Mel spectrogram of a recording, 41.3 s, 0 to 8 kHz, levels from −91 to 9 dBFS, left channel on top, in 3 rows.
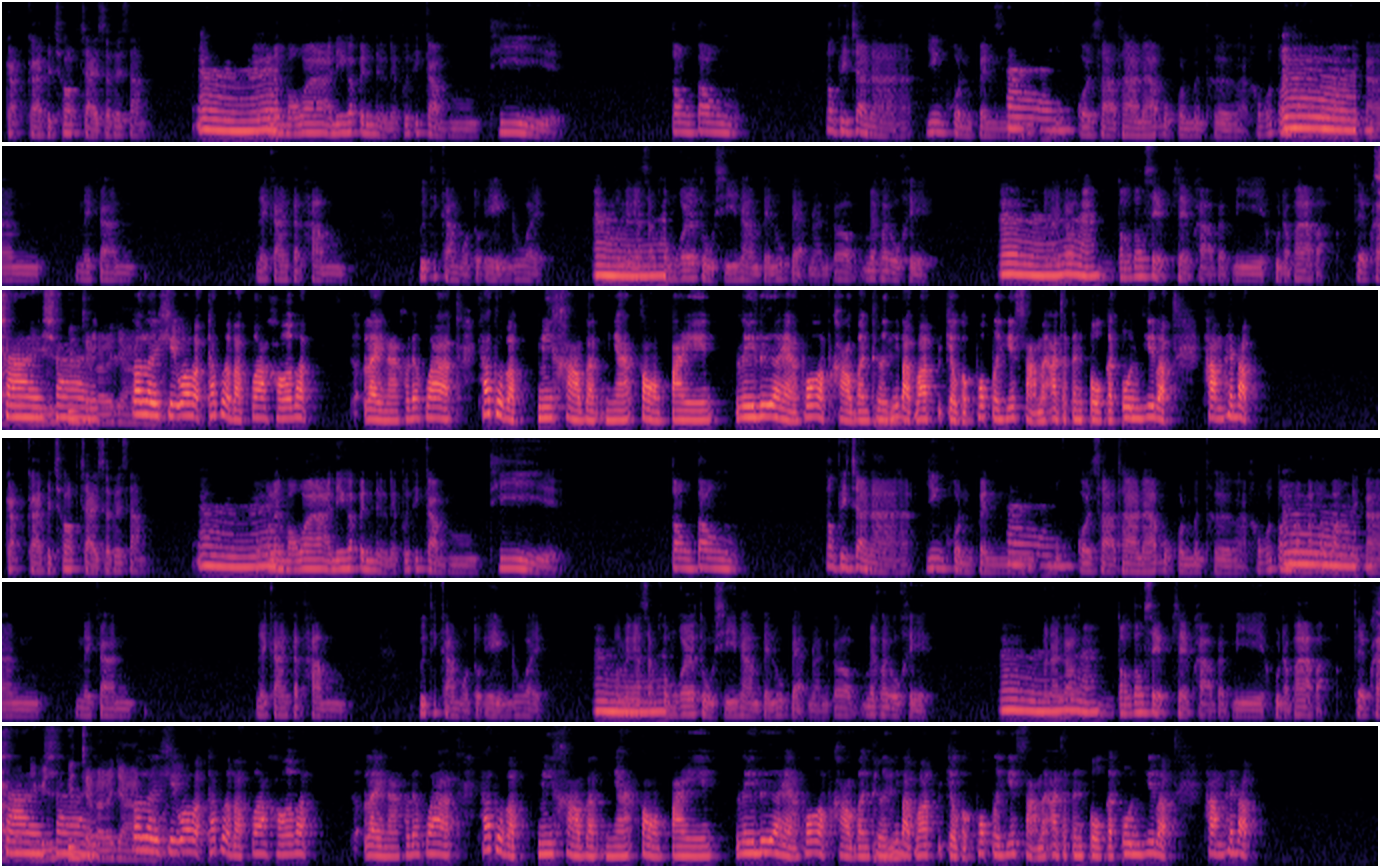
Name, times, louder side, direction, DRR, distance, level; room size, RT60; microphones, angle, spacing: voice 1, 0.0-1.5 2.5-5.6 6.7-7.4 8.2-14.2 14.5-15.1 16.3-17.2 18.0-19.2 19.9-23.1 24.2-27.0 27.3-29.4 36.3-36.6, right 2 dB, 20° right, 0.7 m, -44 dB
voice 2, 1.9-2.8 10.1-10.7 12.8-13.7 19.7-20.4 23.8-24.8 27.5-28.5 28.9-30.6 31.2-40.1, left 4 dB, 65° left, 0.5 m, -31 dB
6.1 x 3.9 x 5.9 m
head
